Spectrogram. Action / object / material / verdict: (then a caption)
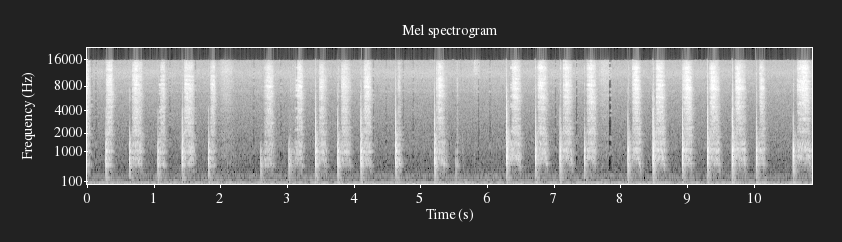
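scrape / chalk on a painted chalkboard / chalk / none. Yellow chalk held in the fingers scratches short strokes across a large, flat, solid painted chalkboard in a green frame while drawing Pikachu. About 23 quick scratchy strokes come in an uneven rhythm, each a brief bright rasp centered in the midrange around 1 kHz that dies away quickly over a steady low hum.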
